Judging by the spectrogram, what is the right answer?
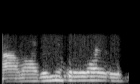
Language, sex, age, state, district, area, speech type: Marathi, male, 18-30, Maharashtra, Satara, urban, conversation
